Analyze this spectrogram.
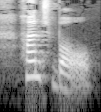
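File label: "punch bowl", English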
